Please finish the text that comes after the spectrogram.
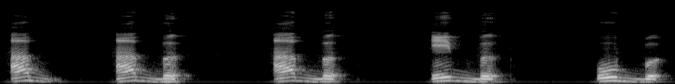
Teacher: حمزہ با زبر اب، حمزہ با زیر اب، حمزہ با پیش اب، اب، اب، اب، ٹھیک ہے۔ تو جب اب کریں گے تو ہونٹ آپس میں ملیں گے، یعنی کہ ہونٹوں کا تر حصہ، اور جب ہونٹوں کو چھوڑیں گے تو کلکلا ہو جائے گا۔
